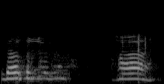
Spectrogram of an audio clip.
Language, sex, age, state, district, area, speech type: Hindi, female, 45-60, Uttar Pradesh, Mau, rural, conversation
